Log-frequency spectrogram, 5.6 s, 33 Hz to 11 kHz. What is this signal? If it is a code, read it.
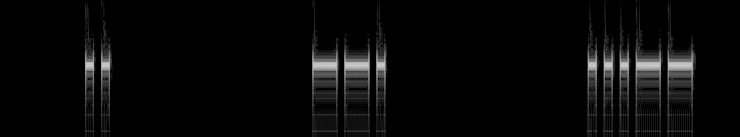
Morse code, heard as a keyed tone, about 20 wpm, spaced as for 5 wpm, 700 Hz. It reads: IG3
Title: 236 Lesson 38e - Letter q - Three Characters 20wpm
